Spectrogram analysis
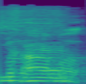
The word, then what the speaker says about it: Kamala: Kamala. Kamala. Kamala, I keep saying her Camila, name wrong.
